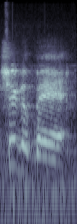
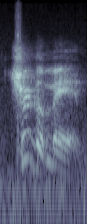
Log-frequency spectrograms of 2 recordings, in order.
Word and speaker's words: Triggaman: And I looked at the one and it said Triggaman, but it's spelled Triggerman.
